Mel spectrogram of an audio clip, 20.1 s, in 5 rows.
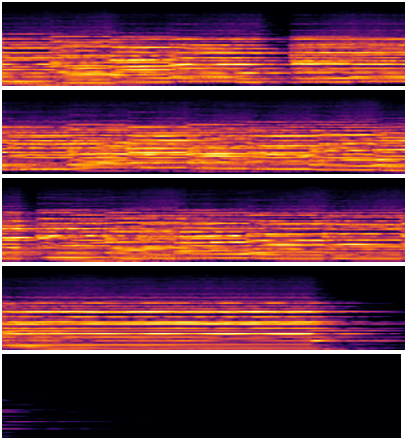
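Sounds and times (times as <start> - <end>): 
organ playing a hymn: 0.0 - 17.1.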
